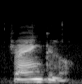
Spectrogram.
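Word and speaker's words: triángulo: think triangle, would be triangulo or something like that? Yeah, like this. Triangulo. With an accent on the A.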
